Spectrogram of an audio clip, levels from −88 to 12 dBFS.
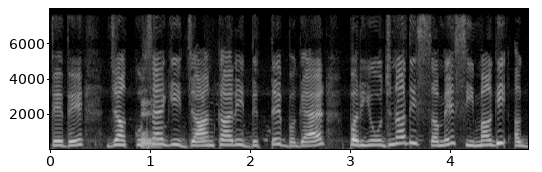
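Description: Around 1.15 to 1.37 s a faint delayed copy of the speech creeps in, roughly 20 dB under the talker and trailing by 416 ms. That's echo leak, likely from a far-end speakerphone whose echo canceller let some of its pickup slip back. It returns as a barely-there scrap at 1.65 to 1.69 s, then more noticeably at 1.91 to 2.37 s, about 25 dB down, and a last very faint flicker at 3.70 to 3.75 s.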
